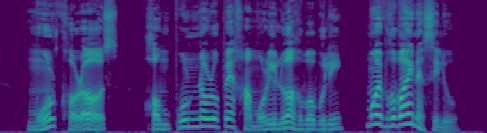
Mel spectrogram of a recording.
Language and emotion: Assamese, surprised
